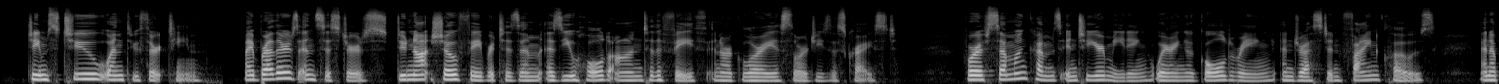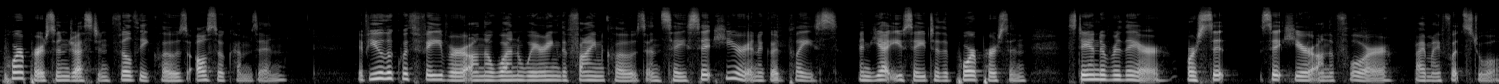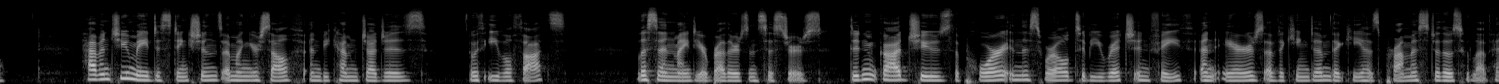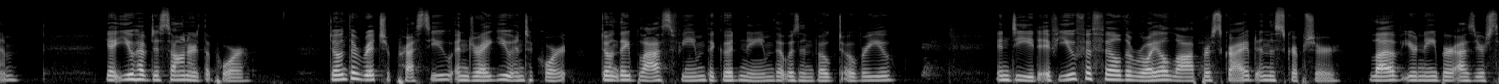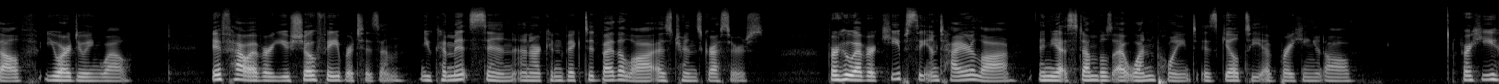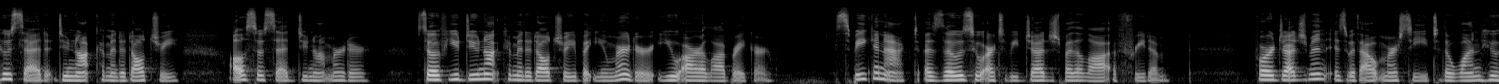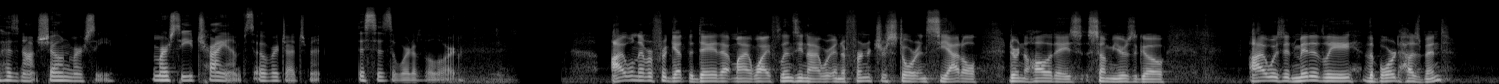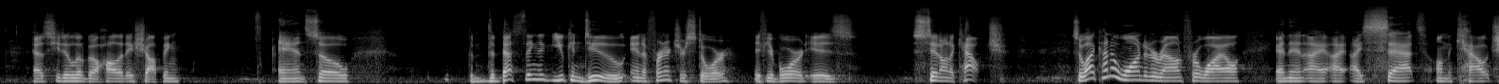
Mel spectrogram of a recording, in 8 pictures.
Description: This sermon was originally preached on Sunday, October 19, 2025.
